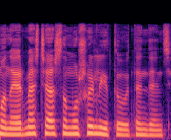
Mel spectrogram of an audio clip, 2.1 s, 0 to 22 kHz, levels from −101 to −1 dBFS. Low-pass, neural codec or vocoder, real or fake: 10.8 kHz; none; real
